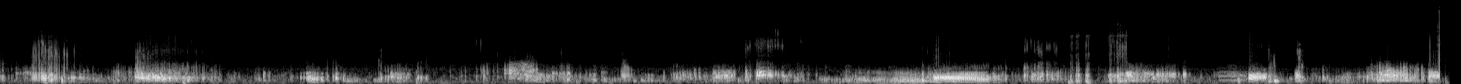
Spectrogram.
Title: very loud digesting noises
